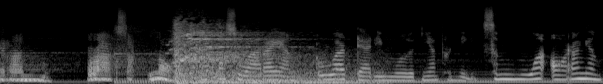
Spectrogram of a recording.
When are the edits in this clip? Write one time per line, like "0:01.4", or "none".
none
